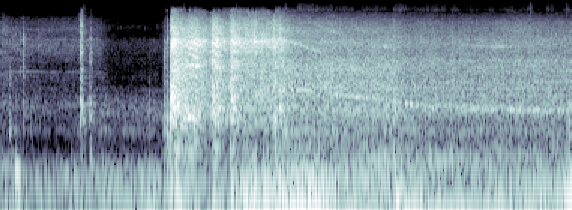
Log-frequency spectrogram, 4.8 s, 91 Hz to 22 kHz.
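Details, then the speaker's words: Hyundai i30 FD after ignition (immobilizer) antenna replacement to fix P1693 intermittent crank-no-start: a couple of clicks, then a brief crank that catches at once and settles into a smooth idle; starts normally. "It's gonna start right away."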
